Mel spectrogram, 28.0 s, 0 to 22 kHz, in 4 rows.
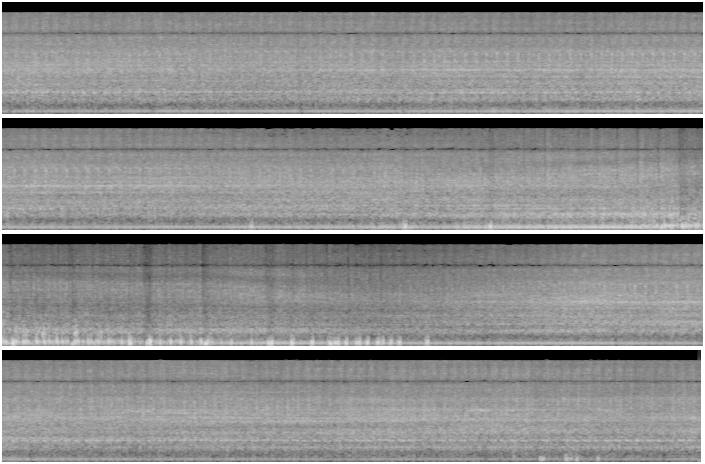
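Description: Freshly rebuilt Ford 2.0-litre Pinto four-cylinder engine idling steadily on its first test run. About halfway through, the higher sound turns muffled for a few seconds under irregular low thumps, then the steady idle returns.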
